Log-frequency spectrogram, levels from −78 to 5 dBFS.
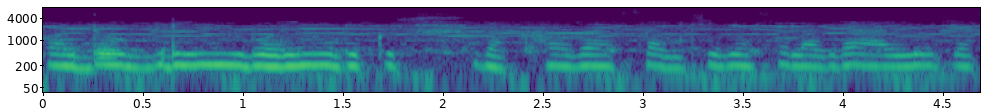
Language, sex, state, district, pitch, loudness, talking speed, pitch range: Hindi, female, Jharkhand, Jamtara, 200 Hz, -29 LUFS, 215 wpm, 195-205 Hz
